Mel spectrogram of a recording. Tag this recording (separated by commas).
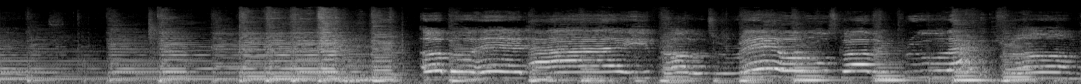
Music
